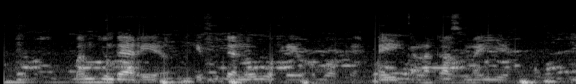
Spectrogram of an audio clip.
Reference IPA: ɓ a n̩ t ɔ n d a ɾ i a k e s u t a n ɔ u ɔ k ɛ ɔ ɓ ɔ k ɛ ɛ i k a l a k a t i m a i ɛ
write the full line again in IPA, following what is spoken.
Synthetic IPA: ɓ a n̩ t u n d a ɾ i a k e f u t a n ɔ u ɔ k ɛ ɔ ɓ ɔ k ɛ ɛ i k a l a k a s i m a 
